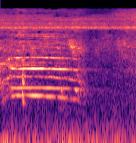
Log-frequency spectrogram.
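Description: A young cockerel gives a short, high clucking call up close, then fades into low background rumble.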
